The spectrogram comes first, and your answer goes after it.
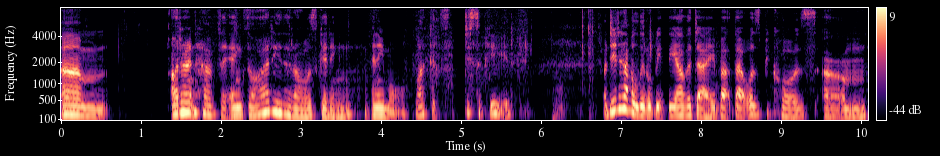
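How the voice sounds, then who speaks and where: Here is a woman with an Australian accent and a fairly low pitch. She moves at a moderate pace with ordinary pitch variation. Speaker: crafting vlogger. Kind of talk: casual chat. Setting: at home craft desk.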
